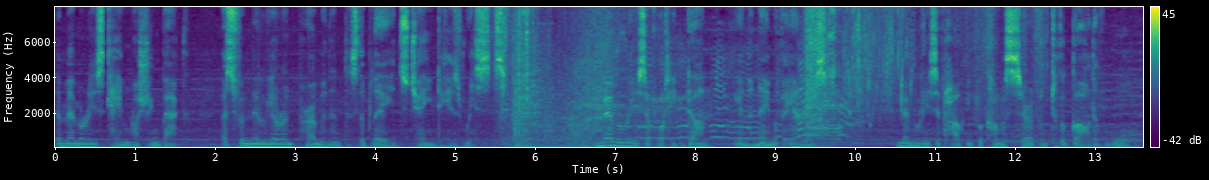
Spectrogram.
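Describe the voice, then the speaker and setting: A woman's voice: rumbling low, expressive, normal speed. A woman playing a solemn narrator of an epic Greek tragedy in a video game, grave and portentous. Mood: grave storytelling. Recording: music behind the voice.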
